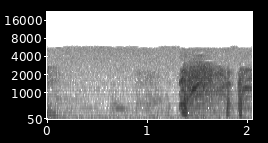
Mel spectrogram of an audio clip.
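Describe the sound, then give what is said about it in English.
A preacher coughs during a morning sermon. After a quiet stretch comes one harsh, throaty burst, followed by a couple of shorter rasping coughs, like someone clearing a rough throat. “Excuse me. I might have to stop and cough once in a while”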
